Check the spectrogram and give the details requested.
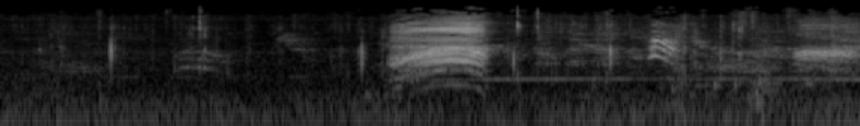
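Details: Crows calling while fighting for food: one loud, harsh, broad caw near the middle, followed by shorter rasping calls and scattered clicks against a low background hum.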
